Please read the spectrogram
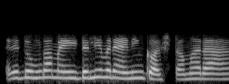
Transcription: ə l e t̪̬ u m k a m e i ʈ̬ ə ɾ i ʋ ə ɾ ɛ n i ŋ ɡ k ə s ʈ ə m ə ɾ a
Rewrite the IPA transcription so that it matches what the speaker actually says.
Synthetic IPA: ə ɾ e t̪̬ u m k a m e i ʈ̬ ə l i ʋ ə ɾ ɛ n i ŋ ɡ k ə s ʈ ə m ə ɾ a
